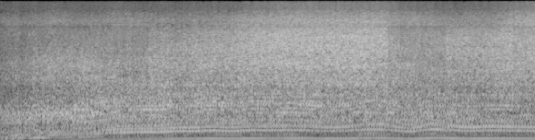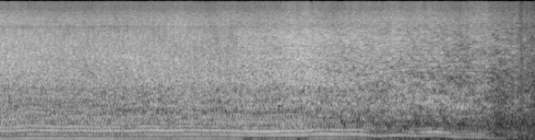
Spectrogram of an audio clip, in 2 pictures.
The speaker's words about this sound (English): That's the heavy class one with the top motor removed.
